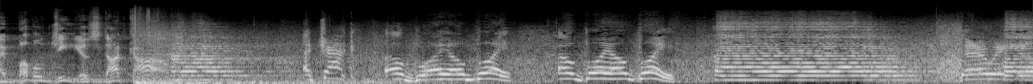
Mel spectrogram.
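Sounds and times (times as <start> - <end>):
speech: 0.0 - 10.3
truck horn honking: 1.6 - 2.9, 6.8 - 10.3.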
